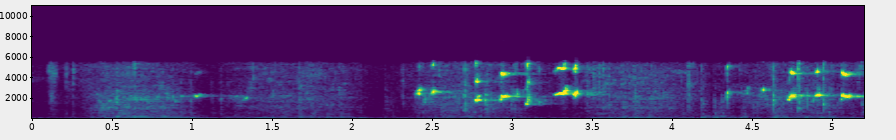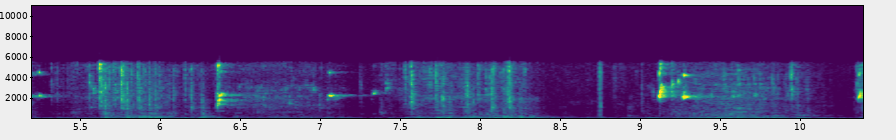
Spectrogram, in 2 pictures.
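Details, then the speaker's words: Sliding closet door opened: a rolling rumble with sharp, high squeals each time the door slides, from dry rollers in the track. "our problem is this closet door which squeaks when I say squeaks"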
